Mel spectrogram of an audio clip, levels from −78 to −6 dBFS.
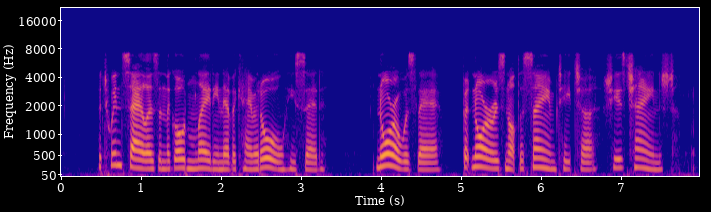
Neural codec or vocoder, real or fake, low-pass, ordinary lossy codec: none; real; 7.2 kHz; Opus, 64 kbps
